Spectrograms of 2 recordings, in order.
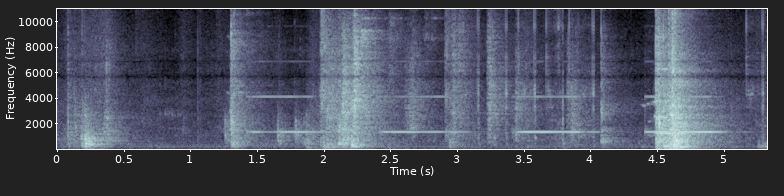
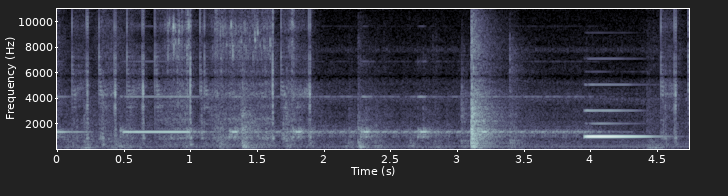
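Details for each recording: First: Home alarm system entry: door opened with a key while armed, and a steady high ~1.3 kHz beep repeats in short runs between door thuds; the 60-second entry-delay warning before disarming. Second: Home alarm system: entry-delay warning chirps, then short key-press beeps as the 4-digit code plus 1 is entered, then one long steady tone as the system disarms normally within the 60-second window.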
